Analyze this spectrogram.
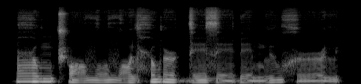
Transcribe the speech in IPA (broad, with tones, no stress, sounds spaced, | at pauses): ʕ u˥ n t͡ʃʼ ɔ˧˩˧ v o˨˦ v ɔ˩˧˩ lʲ ħ u˥ ɾ ə˞˩˧˩ ɡ d e˧˥˧ z e˧˩˧ ɗ e˧˩˧ m lʲ u˥ x ə˞˩˧˩ lʲ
